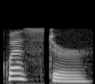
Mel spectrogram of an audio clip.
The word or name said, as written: questor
